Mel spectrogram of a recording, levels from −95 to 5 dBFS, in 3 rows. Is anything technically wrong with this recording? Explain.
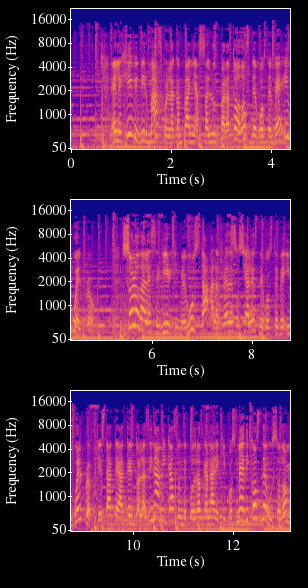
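Yes. Throughout, the audio likely passed through MP2 compression with too few bits, consistent with about 80 kbps, so upper sub-bands switch off and flicker, leaving it dull, gurgling and granular.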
